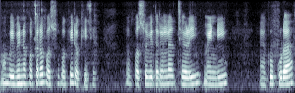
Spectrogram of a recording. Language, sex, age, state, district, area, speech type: Odia, female, 45-60, Odisha, Puri, urban, spontaneous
